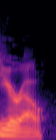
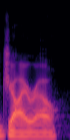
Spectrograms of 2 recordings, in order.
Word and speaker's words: gyro: Misa who did that I I know it's pronounced Euro I know it's not I know it's pronoun I know it's not pronounced gyro let me see all right yeah that's that's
